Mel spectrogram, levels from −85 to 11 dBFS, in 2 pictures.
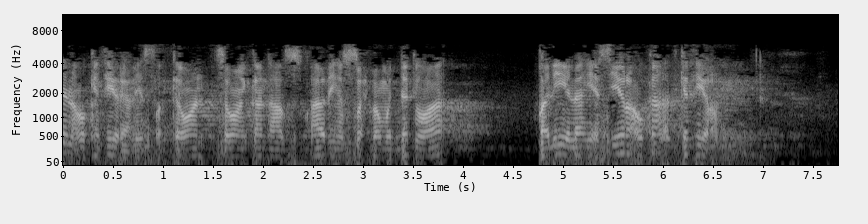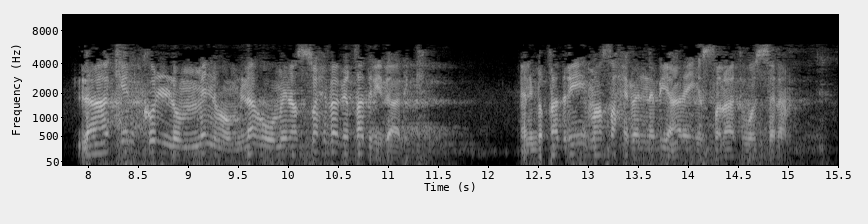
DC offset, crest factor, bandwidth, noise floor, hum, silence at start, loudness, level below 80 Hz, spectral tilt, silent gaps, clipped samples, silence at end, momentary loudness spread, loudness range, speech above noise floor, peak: under 0.1%; 18 dB; 6.4 kHz; -55 dBFS; none; 0 s; -20 LUFS; -60 dBFS; -2 dB/octave; none; under 0.1%; 0.1 s; 9 LU; 2 LU; 34 dB; -4 dBFS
